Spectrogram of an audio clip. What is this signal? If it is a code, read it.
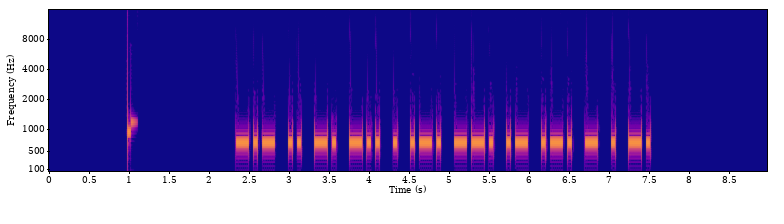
Morse code, heard as a keyed tone, about 22 wpm, 700 Hz. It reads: KINDERGARTEN
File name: Twelve Letter Words - 22wpm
